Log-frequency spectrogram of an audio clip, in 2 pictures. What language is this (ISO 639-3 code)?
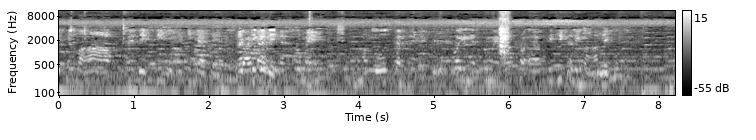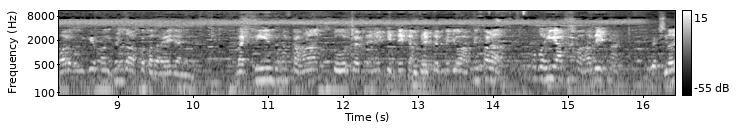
ron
